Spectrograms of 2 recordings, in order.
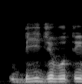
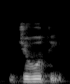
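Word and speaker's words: Djibouti: डी जिबूती नहीं, जिबूती, डी silent here.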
